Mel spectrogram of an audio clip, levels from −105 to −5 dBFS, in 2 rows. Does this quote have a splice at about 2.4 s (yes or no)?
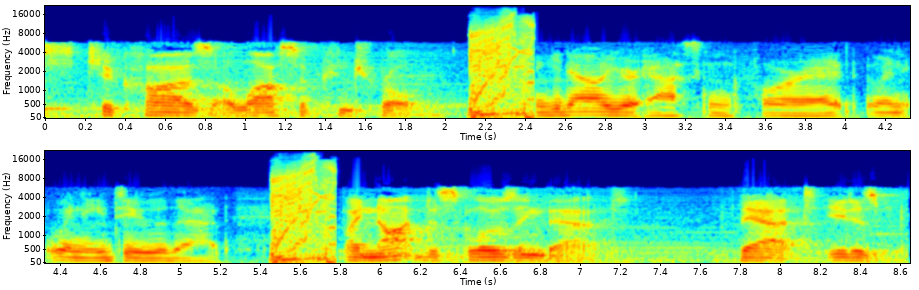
yes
